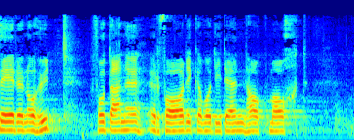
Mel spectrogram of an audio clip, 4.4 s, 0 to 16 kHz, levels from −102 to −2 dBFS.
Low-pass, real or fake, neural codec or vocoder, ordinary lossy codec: 14.4 kHz; real; none; MP3, 48 kbps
